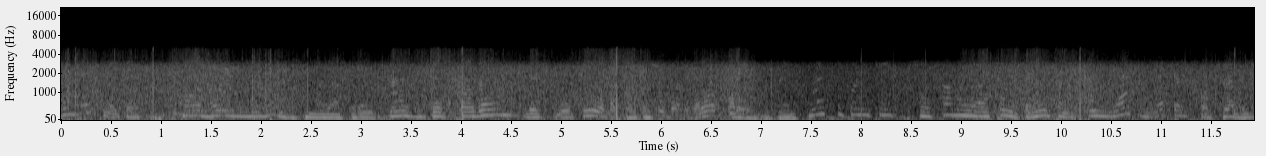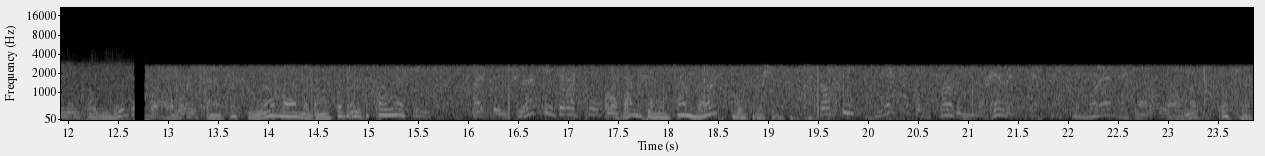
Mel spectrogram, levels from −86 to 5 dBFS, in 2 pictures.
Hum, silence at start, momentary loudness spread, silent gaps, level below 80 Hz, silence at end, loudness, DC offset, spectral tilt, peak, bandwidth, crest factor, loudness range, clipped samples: none; 0 s; 5 LU; none; -62 dBFS; 0 s; -43 LUFS; under 0.1%; -8.5 dB/octave; -16 dBFS; 5.4 kHz; 26 dB; 3 LU; under 0.1%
